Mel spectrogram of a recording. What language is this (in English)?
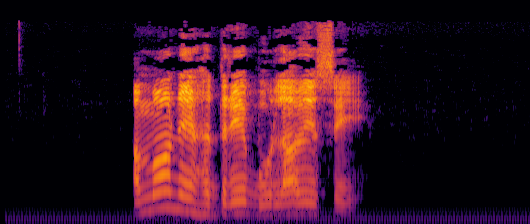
Wadiyara Koli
